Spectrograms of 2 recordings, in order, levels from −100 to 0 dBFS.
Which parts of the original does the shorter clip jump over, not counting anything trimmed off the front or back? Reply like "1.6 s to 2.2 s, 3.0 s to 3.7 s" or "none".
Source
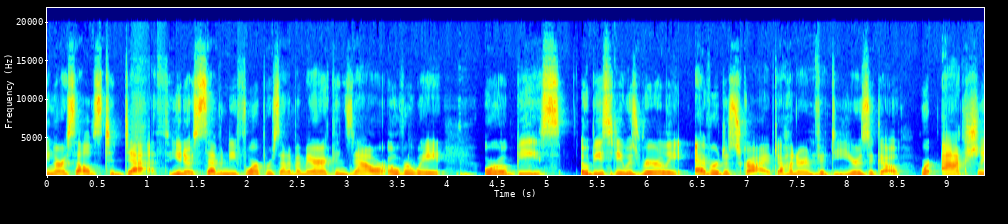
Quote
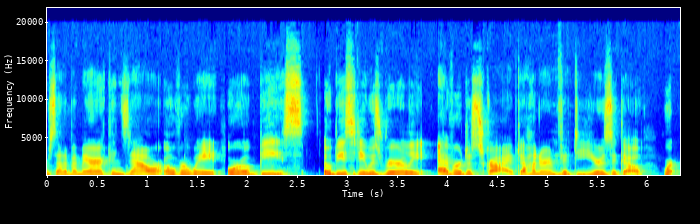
4.0 s to 4.3 s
